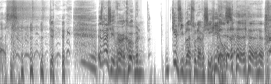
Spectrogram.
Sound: laughing

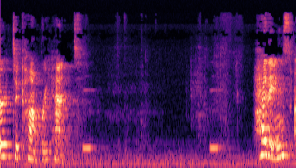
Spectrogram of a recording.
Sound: beeping

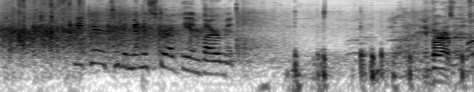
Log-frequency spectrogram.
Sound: applause

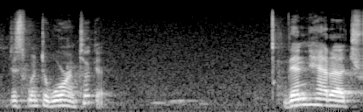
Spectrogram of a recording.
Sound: none

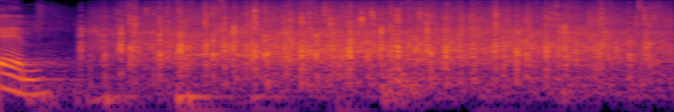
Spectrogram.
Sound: audience applauding

